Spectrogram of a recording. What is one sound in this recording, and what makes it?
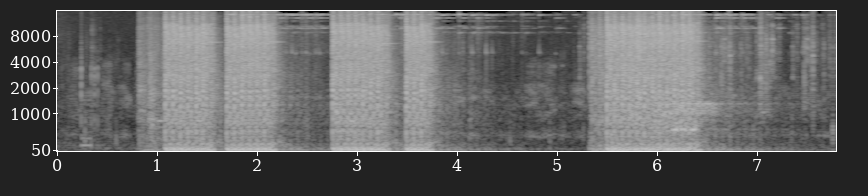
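Rapid gunfire bursts loudly in an echoing hall.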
